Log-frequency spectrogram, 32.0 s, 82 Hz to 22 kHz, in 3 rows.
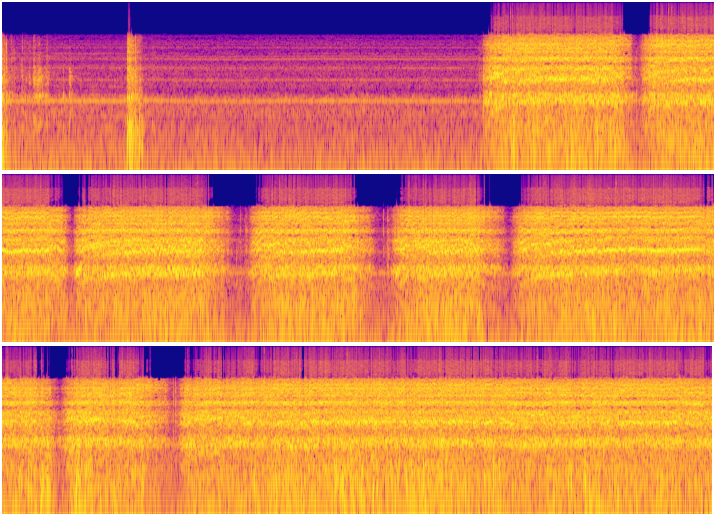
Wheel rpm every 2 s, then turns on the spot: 0, 0, 0, 40, 180, 170, 170, 130, 120, 160, 210, 150, 170, 230, 230, 230.
none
